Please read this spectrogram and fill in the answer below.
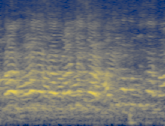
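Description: Speech only: a man talking into press microphones, with other voices chattering around him.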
